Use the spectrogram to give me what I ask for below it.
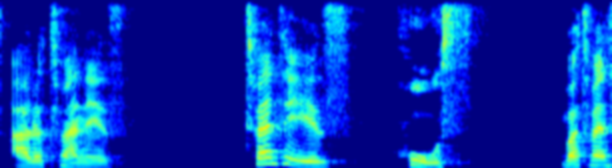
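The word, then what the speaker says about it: húsz: the pronunciation for example 20 is who's with a long u but 21 is who on Ed with the U pronounced short four is n but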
